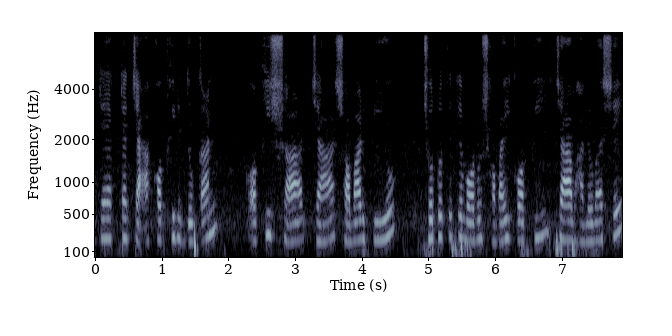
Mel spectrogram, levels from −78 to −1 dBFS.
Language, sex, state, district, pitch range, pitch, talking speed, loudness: Bengali, female, West Bengal, Jalpaiguri, 200-230 Hz, 215 Hz, 145 wpm, -33 LUFS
